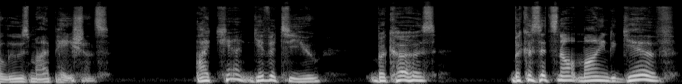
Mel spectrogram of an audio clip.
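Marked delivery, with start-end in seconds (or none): 2.0-6.8 lightly voiced scared kid; a hint of a frightened boy, higher; nervous boy voice. Boy pleading with adult.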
